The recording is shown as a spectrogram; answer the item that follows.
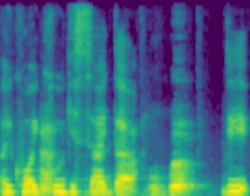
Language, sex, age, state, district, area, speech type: Manipuri, female, 18-30, Manipur, Senapati, rural, spontaneous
